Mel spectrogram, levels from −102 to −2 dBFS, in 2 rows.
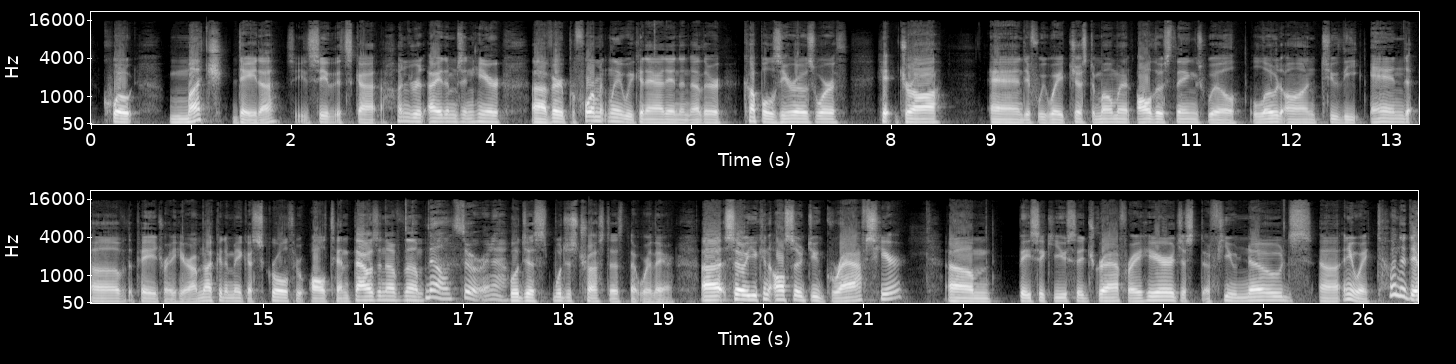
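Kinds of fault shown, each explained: hard clipping: crackle on loud peaks throughout, as the signal runs about 2 dB beyond a stage's limit and under one percent of samples are cut flat.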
